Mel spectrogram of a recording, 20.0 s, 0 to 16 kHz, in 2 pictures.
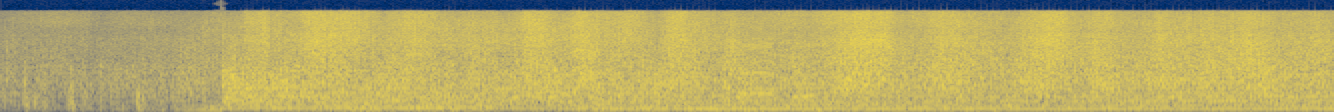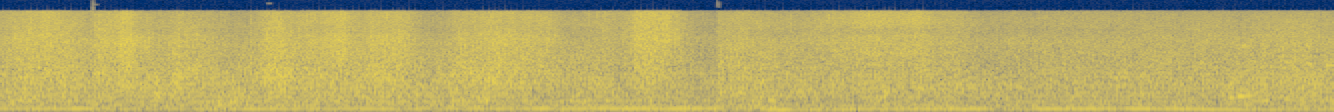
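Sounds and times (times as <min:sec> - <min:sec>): motorboat engine drone: 0:00.0 - 0:20.0
water rushing and splashing: 0:00.0 - 0:20.0
wind buffeting microphone: 0:00.0 - 0:20.0.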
